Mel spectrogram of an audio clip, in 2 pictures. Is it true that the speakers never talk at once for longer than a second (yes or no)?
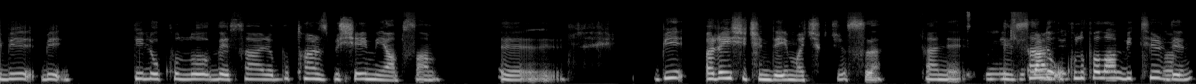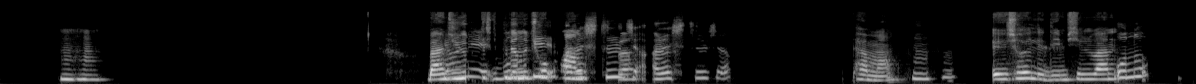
no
